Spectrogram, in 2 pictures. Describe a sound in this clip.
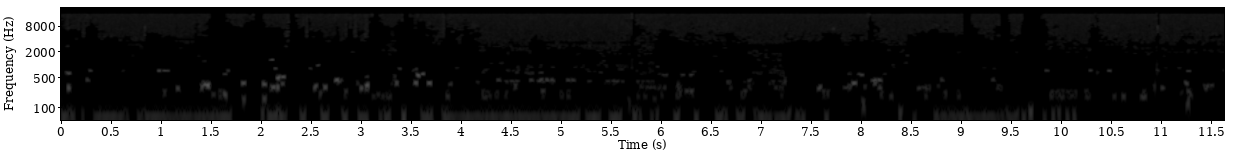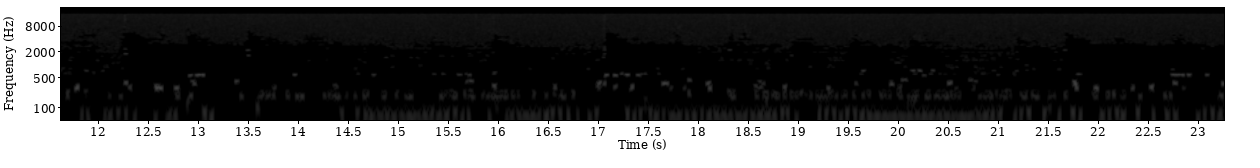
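A group of singers sings into microphones.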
